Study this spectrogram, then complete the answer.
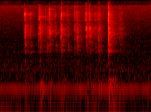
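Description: Quick, light keystrokes on a computer keyboard while entering a command in a Julia session, a brief burst of close, soft clicks over a steady low hum.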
